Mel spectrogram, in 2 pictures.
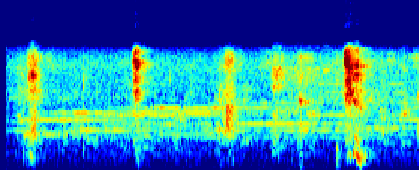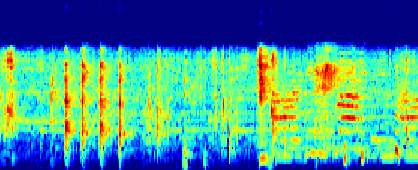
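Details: Baby imitating sneezes on prompting, with a monkey sound: imitated sneezing.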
